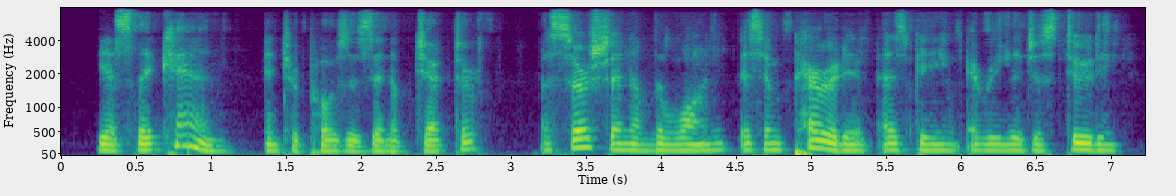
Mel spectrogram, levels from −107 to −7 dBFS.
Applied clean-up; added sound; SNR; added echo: neural mask model DeepFilterNet 3.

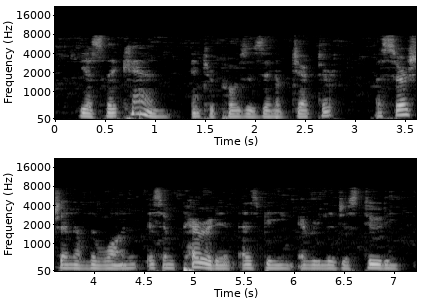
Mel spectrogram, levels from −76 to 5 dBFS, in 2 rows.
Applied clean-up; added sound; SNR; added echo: classical method WPE with log-MMSE.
